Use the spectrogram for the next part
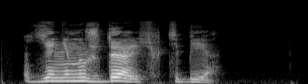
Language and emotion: Russian, angry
